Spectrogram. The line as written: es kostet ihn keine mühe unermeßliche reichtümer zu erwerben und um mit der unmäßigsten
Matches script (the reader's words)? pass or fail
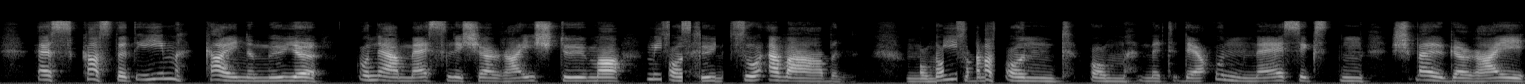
fail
